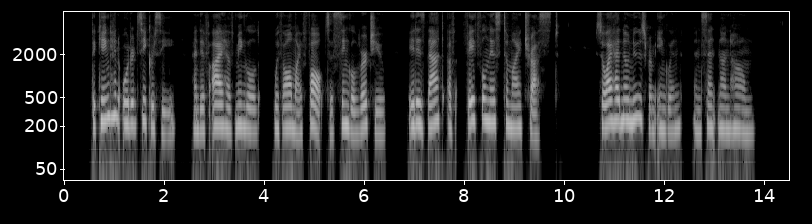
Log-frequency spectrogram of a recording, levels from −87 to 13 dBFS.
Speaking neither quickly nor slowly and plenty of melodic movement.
No: average, 150 wpm; average, 3.4 semitones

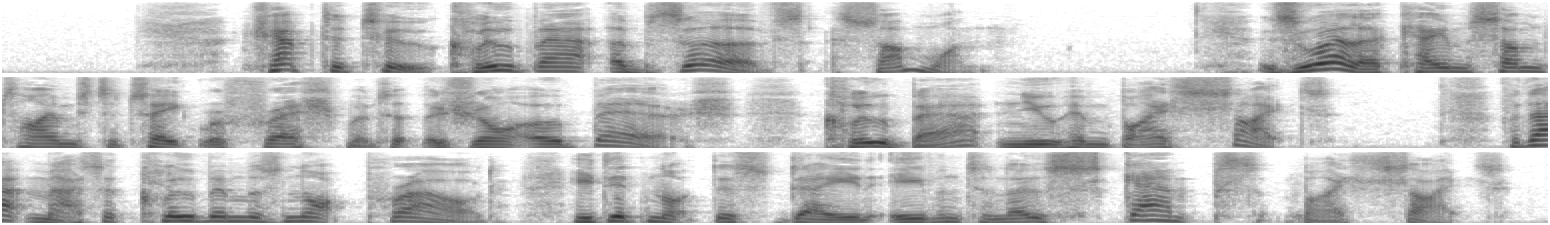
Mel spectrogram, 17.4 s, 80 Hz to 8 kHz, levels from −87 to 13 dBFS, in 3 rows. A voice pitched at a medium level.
Yes: medium, 145 Hz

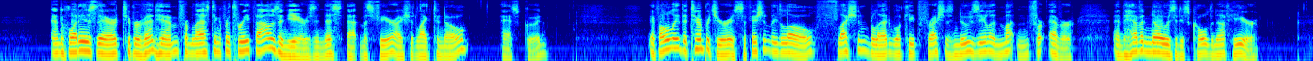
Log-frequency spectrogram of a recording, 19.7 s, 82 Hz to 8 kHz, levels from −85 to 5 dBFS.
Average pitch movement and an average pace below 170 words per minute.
Yes: average, 4.0 semitones; average, 150 wpm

